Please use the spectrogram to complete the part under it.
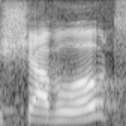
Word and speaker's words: Shavuot: Let me hear you all say Shavuot.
